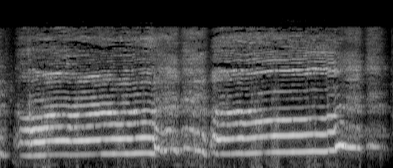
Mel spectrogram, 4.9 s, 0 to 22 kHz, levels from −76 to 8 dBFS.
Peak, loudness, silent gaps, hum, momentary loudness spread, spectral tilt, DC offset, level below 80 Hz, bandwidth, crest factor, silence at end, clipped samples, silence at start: -2 dBFS; -12 LUFS; none; none; 8 LU; -0.5 dB/octave; under 0.1%; -54 dBFS; 11.5 kHz; 12 dB; 0.1 s; under 0.1%; 0 s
